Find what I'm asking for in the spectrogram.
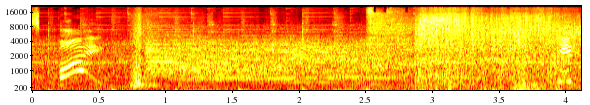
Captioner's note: motorbike engine rumbling; biker thuds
